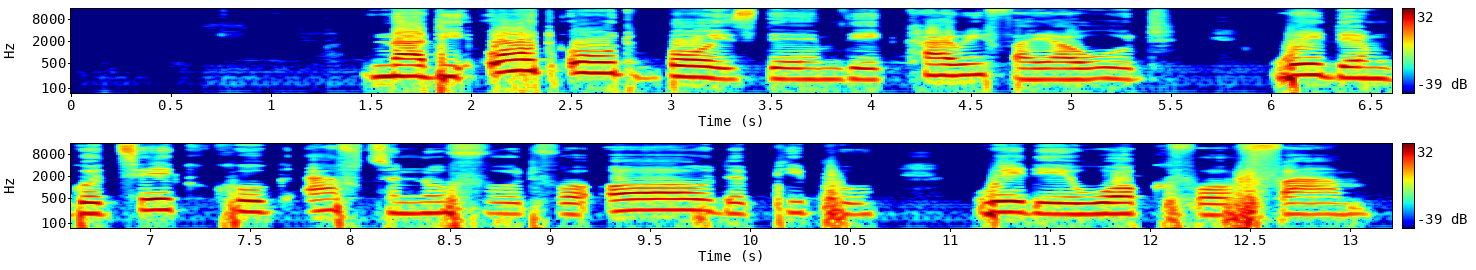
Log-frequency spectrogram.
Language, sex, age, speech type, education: Nigerian Pidgin, female, 15-29, spontaneous, tertiary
